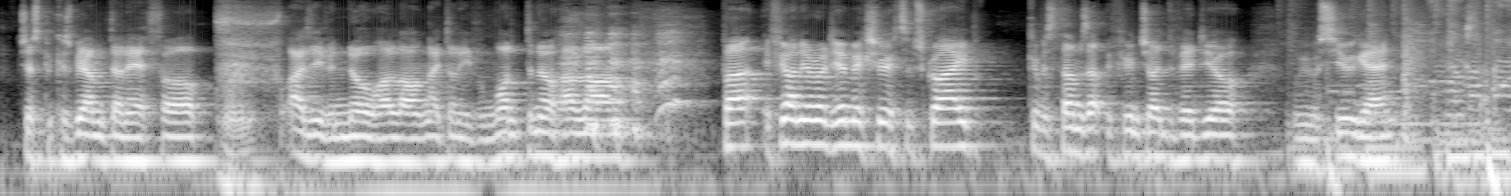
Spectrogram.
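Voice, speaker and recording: At a fairly quick pace and with ordinary pitch variation, a man speaks amid audible room echo. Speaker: travel vlogger. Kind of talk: casual vlog chat. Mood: relaxed, cheerful. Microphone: phone near.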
